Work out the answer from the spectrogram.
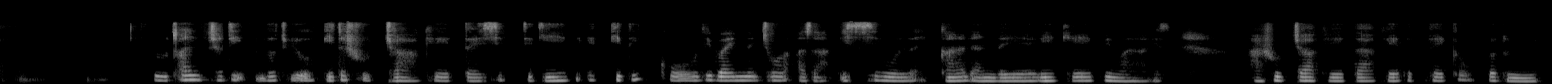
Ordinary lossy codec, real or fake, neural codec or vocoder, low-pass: AAC, 32 kbps; fake; codec, 24 kHz, 0.5 kbps, DualCodec; 7.2 kHz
